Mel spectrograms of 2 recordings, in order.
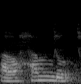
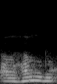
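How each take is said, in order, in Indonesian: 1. Bunyi h-nya kuat dan berdesah di tenggorokan. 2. Bunyi h-nya ringan dan biasa saja. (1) "harusnya kan alhamdu" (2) "dia baca alhamdu"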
